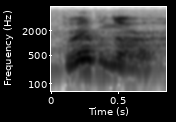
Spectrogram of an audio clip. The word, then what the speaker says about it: Gräbner: 그래서 이 O, 이 두 개의 발음이 왜라고 읽는 걸 알아두면은 도움이 될 때가 많습니다.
